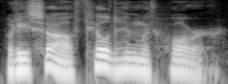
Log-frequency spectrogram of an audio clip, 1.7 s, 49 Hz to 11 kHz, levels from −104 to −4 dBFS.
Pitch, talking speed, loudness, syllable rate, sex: 115 Hz, 245 wpm, -16 LUFS, 5.6 syllables/s, male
